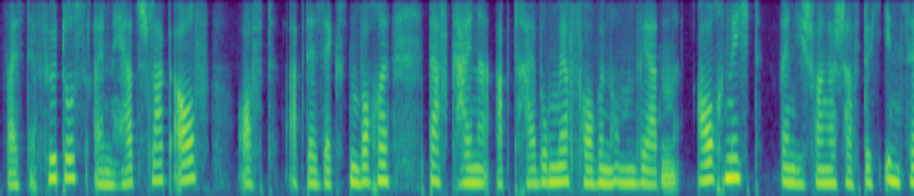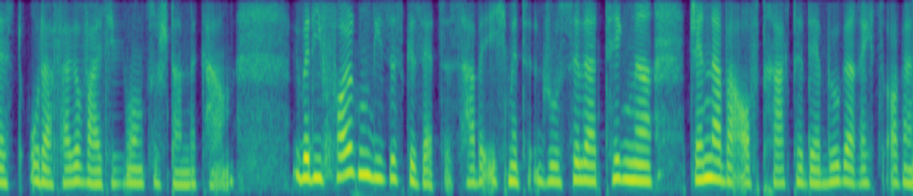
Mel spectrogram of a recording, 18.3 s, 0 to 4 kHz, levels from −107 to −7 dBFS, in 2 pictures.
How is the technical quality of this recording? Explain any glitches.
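The recording has one audible glitch, a short stall from a late packet, in speech that comes through the call path with nothing above 4 kHz, which fits a narrowband telephone codec such as G.711.

From 10.29 to 10.46 s, just before "zustande kam", a packet arrived late and the jitter buffer ran dry. The receiver filled the gap by stretching the last sound for about 88 ms, then resumed where it left off. No speech is lost, but a sound hangs on too long with a faint buzzy or dipping quality, and everything after it runs 88 ms later.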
